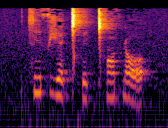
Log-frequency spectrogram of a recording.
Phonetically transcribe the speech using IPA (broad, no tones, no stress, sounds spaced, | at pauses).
t͡s i θ ʒ ɛ ǀʰ e ǀʰ ɔ̃ θ ɳ ɔ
